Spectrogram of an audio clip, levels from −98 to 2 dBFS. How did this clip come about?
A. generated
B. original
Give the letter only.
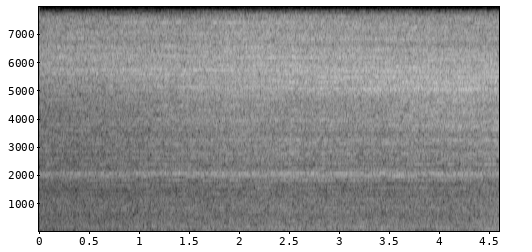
B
